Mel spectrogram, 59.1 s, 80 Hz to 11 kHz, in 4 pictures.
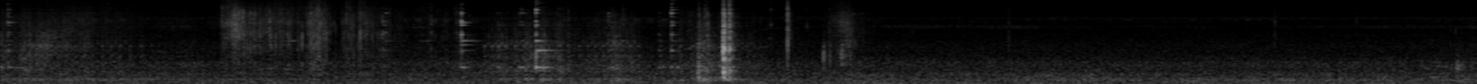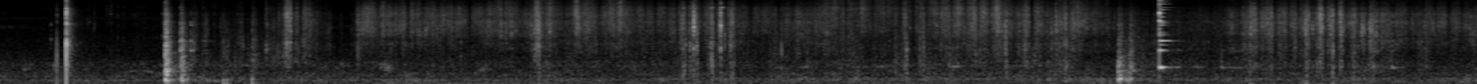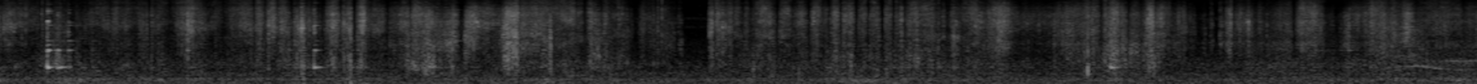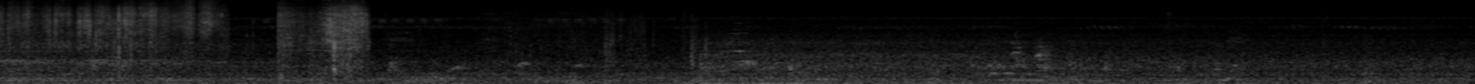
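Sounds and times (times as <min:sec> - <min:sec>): rubbing on a steel griddle: 0:00.0 - 0:01.4, 0:02.2 - 0:07.5, 0:17.4 - 0:48.0
metallic knocks: 0:04.2 - 0:07.7, 0:26.3 - 0:27.6, 0:28.4 - 0:31.1.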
